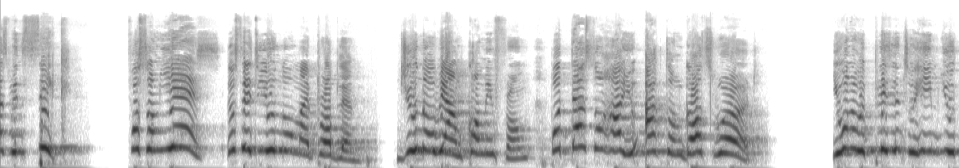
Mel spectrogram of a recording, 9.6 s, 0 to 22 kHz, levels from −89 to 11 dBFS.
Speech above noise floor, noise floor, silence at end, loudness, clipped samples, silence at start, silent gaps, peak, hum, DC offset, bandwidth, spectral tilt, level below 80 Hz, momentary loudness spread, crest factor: over 72 dB; under -90 dBFS; 0 s; -19 LUFS; under 0.1%; 0 s; none; -8 dBFS; none; under 0.1%; 15 kHz; -3.5 dB/octave; -56 dBFS; 10 LU; 12 dB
